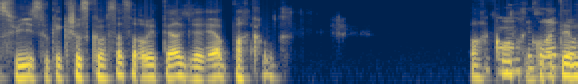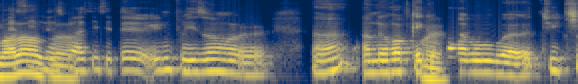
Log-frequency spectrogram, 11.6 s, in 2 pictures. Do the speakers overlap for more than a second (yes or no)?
yes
